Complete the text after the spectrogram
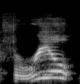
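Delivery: high-pitched retold astonishment; mock disbelief. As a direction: imitate gullible cops, voice jumping up. Acts out cops' disbelief.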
